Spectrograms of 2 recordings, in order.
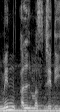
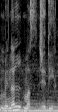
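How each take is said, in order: First: Min and al are said as separate words. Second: Min and al are joined into minal. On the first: This is the underlying form of the words. "वरना मिन अल मस्जिदी है असल लफ्ज़" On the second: This is how it is read in connected speech. "जब मिलाकर पढ़ेंगे तो मिनल मस्जिदी"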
